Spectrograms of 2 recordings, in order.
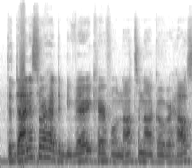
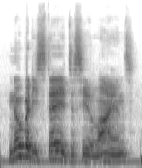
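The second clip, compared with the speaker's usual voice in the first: plain reading voice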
